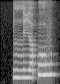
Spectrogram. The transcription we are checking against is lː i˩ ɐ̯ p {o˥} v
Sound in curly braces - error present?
no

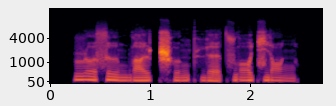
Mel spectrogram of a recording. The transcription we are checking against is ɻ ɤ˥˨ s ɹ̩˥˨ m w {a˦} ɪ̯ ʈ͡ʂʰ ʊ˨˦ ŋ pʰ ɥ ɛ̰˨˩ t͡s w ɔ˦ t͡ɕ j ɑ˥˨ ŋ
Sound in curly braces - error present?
yes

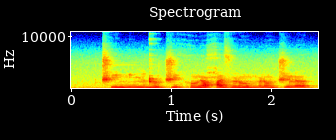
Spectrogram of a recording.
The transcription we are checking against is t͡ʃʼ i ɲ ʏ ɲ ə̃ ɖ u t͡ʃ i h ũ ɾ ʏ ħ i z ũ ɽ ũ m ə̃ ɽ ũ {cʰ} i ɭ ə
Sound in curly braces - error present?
yes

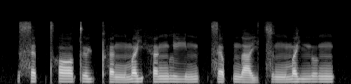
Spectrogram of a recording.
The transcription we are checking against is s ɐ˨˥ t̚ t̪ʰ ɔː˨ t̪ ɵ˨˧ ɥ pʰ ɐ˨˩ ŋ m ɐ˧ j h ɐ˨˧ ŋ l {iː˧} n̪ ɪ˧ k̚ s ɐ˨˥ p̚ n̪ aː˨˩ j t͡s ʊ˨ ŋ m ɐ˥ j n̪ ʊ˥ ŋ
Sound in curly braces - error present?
yes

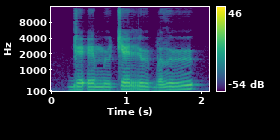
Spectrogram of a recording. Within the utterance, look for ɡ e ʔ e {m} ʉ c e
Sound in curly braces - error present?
no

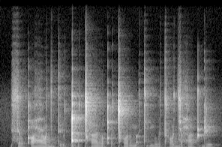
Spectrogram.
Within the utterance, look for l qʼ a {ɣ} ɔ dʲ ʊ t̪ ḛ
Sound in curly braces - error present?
yes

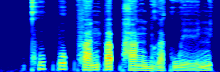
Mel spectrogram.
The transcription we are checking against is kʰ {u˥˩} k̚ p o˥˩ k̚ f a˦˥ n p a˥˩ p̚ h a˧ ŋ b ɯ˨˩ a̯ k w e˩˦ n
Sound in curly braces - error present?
no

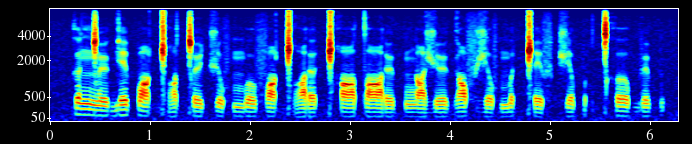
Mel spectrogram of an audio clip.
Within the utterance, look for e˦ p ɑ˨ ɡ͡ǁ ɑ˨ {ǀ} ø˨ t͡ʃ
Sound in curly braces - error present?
no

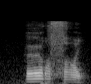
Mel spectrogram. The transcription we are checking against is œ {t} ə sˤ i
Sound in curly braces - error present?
yes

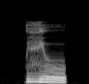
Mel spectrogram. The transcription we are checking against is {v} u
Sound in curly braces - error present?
yes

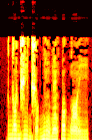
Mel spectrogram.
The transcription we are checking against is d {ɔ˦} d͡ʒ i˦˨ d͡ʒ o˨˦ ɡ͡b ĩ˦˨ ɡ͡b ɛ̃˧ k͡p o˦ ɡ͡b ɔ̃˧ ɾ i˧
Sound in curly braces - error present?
yes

